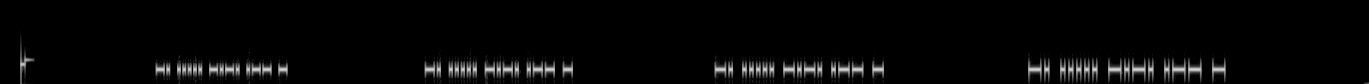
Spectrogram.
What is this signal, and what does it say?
Morse code, heard as a keyed tone, about 37 wpm, 700 Hz. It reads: N5CWT N5CWT N5CWT N5CWT
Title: Speed Racing - USA 1x3 Call Signs 30wpm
